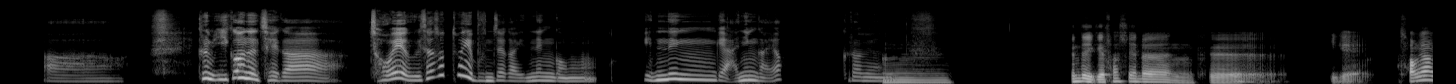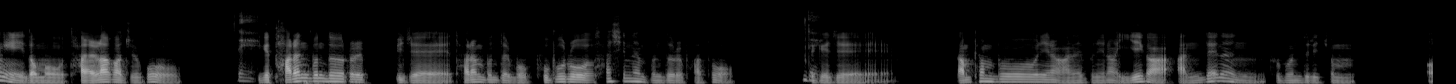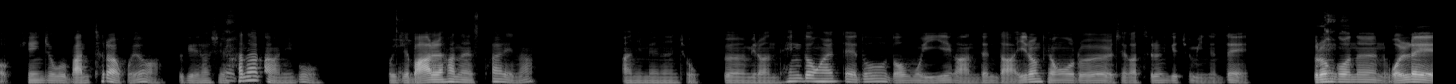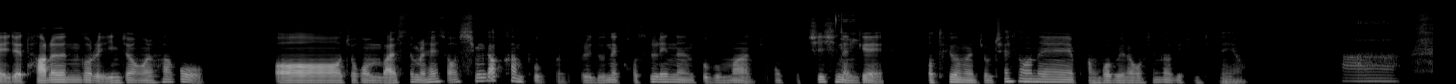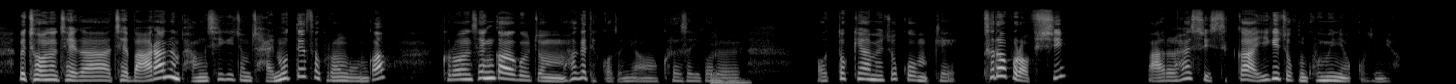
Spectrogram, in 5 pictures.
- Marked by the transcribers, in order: teeth sucking; tapping
- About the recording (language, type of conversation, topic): Korean, advice, 다투는 상황에서 더 효과적으로 소통하려면 어떻게 해야 하나요?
